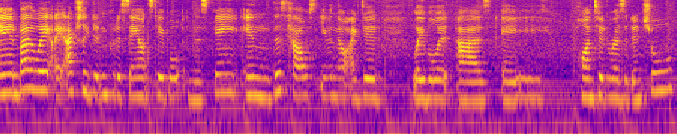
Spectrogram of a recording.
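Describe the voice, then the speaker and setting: A high-pitched woman with a Louisiana accent, fairly even intonation and a moderate pace, plus audible room echo and noticeable background noise. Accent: Southern US (Louisiana). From US South, Louisiana. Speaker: gaming YouTuber. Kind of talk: voiceover commentary on a speed build. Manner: casual, with fillers.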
